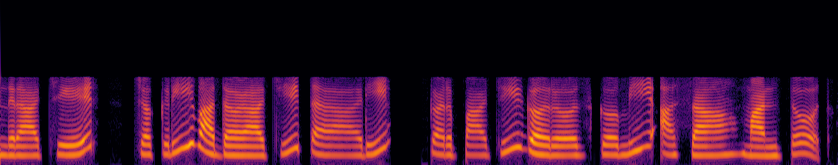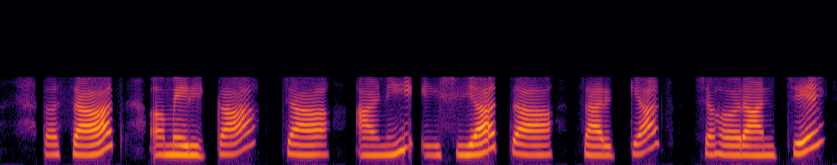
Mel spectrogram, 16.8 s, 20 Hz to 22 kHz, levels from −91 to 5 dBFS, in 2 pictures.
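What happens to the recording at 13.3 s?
A short concealed packet loss runs from 13.23 to 13.28 s. About 20 ms of audio never arrived, so the receiver extended the preceding sound and blended back into the real signal. That leaves a brief smear or wobble rather than a clean silent gap or click.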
